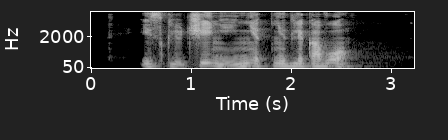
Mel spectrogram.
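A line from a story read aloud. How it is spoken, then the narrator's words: Barking, emotions hidden. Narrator (Russian): рявкнул, не показывая своих истинных эмоций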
